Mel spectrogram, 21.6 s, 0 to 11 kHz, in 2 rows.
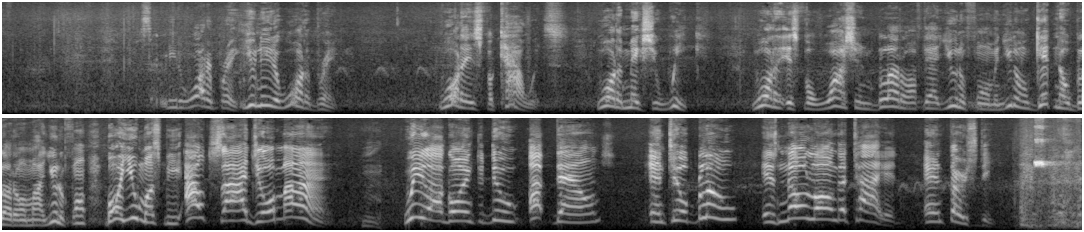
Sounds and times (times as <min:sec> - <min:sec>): Speech: 0:01.4 - 0:03.4, 0:04.4 - 0:20.7.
